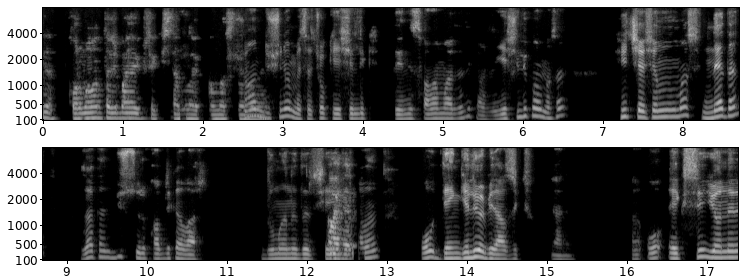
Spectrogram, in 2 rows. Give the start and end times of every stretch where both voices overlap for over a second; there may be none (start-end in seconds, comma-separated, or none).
none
